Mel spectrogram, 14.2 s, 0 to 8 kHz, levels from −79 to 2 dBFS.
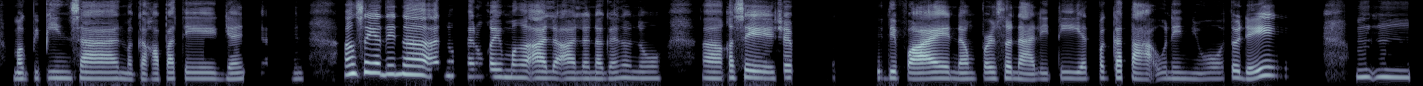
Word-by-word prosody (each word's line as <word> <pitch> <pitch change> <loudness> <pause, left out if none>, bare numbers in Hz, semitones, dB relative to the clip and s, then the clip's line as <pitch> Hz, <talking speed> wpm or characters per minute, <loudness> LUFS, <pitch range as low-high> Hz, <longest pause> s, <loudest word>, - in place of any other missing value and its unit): magpipinsan, 175 0 0
magkakapatid, 170 +1 -5
ganiyan. 165 0 -10 0.4
Ang 295 +3 +3
saya 345 -2 +6
din 295 +1 +2
na 275 -4 +6
ano, 240 +2 -3
meron 220 0 -6
kayong 215 -1 -1
mga 200 -1 -2 0.2
ala-ala 175 0 -2
na 170 0 -4
gano'n 185 +3 -9
'no, 180 0 -13 0.4
ah, 180 -1 +1
kasi, 190 -2 +4
siyempre 195 +2 -1 0.8
nade-define 180 -1 +5
ng 165 0 -3
personality 175 0 -3
at - - -19
pagkatao 185 -4 -2
ninyo 170 -1 -11
today! 200 +7 +3 0.8
Mm. 210 -1 -10
180 Hz, 110 wpm, -22 LUFS, 170-200 Hz, 0.8 s, saya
